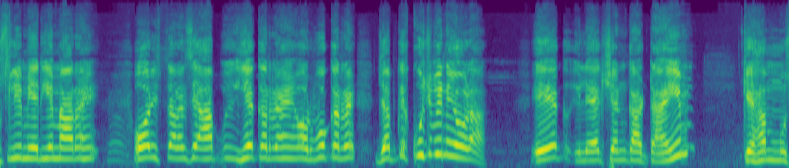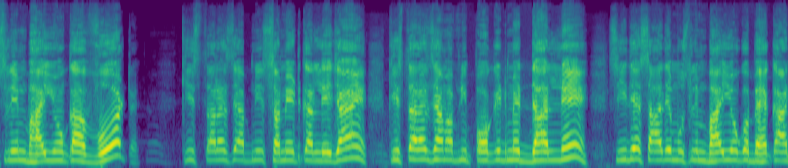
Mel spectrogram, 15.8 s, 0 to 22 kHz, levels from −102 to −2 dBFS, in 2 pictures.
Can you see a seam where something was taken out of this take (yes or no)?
no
